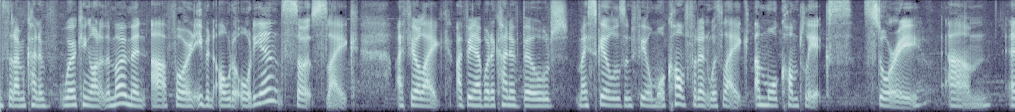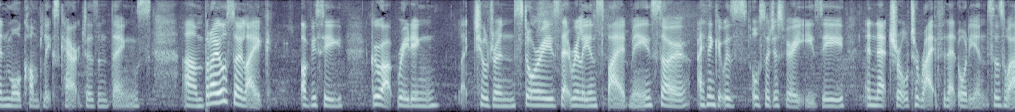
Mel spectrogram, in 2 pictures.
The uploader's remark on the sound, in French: Festival International de la BD d’Angoulême 2024. Interview au Festival International de la Bande Dessinée d'Angoulême.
